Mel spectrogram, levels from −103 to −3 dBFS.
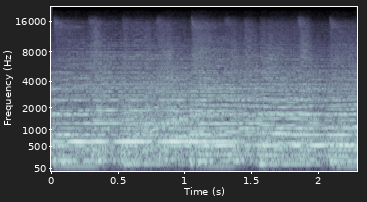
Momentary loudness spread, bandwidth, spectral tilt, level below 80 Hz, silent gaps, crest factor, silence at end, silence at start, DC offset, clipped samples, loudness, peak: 2 LU; 17 kHz; -4 dB/octave; -58 dBFS; none; 12 dB; 0 s; 0 s; under 0.1%; under 0.1%; -20 LUFS; -8 dBFS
